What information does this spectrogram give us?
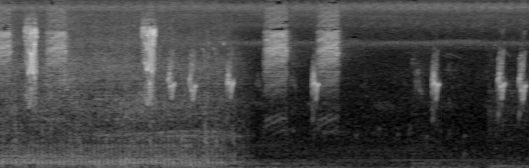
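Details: Yellow-vented bulbul (Pycnonotus goiavier) chicks begging as their mother feeds them in the sun: short, thin, rising chirps in quick irregular bursts, with rustling and a low background rumble that fades halfway.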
